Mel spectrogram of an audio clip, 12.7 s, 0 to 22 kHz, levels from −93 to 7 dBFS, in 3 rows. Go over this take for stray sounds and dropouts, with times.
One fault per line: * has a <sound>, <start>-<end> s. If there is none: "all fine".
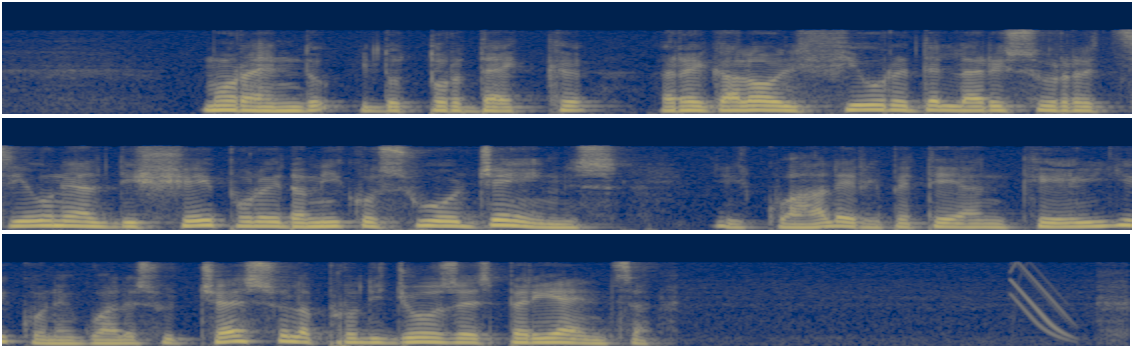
* has a chirp, 12.3-12.5 s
